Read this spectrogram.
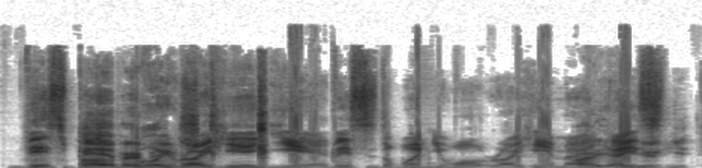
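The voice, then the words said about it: Put-on Australian accent. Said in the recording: “this is an incredible accent you have ... my Australian friend”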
